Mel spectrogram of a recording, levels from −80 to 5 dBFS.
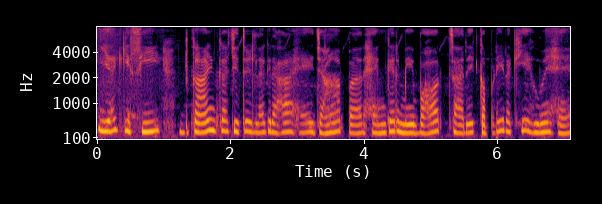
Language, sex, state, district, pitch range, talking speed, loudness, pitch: Hindi, female, Jharkhand, Deoghar, 230-260 Hz, 150 wpm, -16 LUFS, 245 Hz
